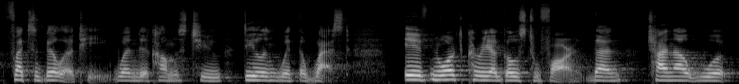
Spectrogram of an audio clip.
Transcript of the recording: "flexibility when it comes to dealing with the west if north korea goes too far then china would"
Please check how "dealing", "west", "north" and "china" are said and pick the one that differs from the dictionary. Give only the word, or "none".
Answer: none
